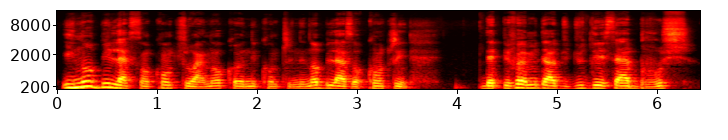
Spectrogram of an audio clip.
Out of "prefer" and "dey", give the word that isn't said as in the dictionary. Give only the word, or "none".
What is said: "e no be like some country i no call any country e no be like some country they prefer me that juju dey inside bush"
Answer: prefer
